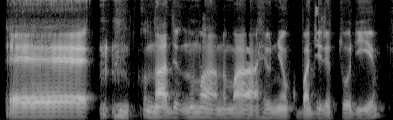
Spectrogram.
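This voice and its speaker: A man in his forties, a fire department officer, talking as an interview guest in an animated, explanatory way. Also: unhurried, clean tone. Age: 40s. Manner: animated, explanatory, jumps high when quoting others. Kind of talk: casual interview talk.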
